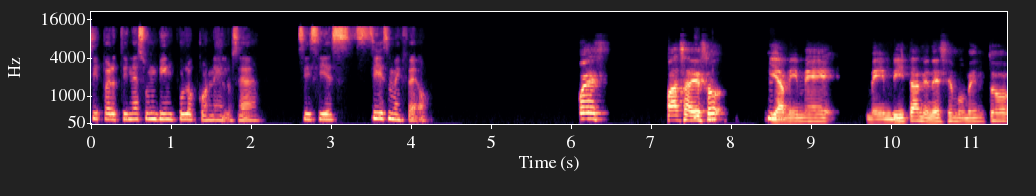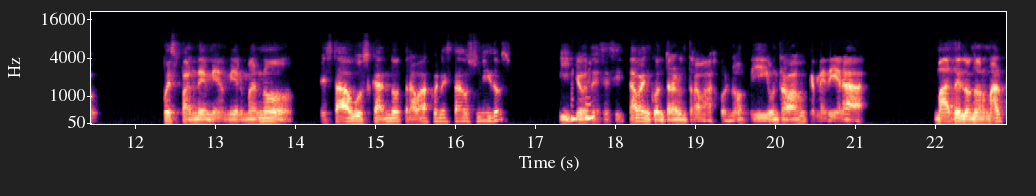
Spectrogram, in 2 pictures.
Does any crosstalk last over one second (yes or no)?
no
